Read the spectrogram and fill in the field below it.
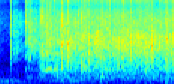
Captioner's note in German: Applaus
